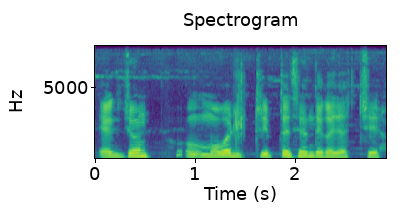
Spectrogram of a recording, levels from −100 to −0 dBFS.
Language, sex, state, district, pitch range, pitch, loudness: Bengali, male, Assam, Hailakandi, 155-185 Hz, 165 Hz, -17 LUFS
